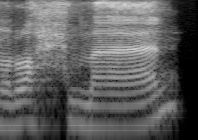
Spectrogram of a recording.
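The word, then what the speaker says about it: الرحمن: Baik, begitu mengucapkan Rahman, haknya dia seperti tersenyum. Bismillahirrahmanirrahim. Gitu ya, jangan roh.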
